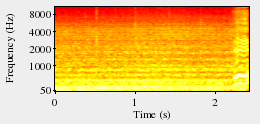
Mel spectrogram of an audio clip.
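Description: A steady low rumble with no distinct events.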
